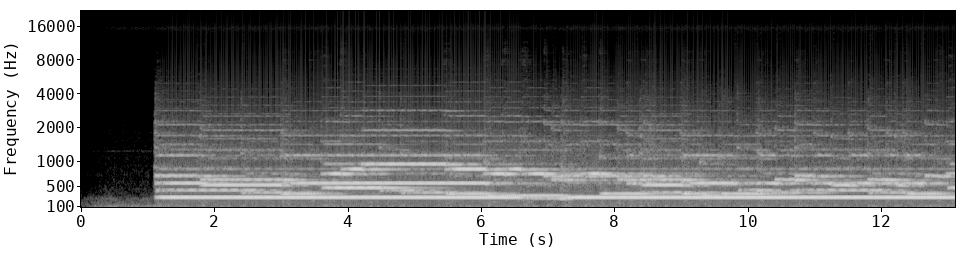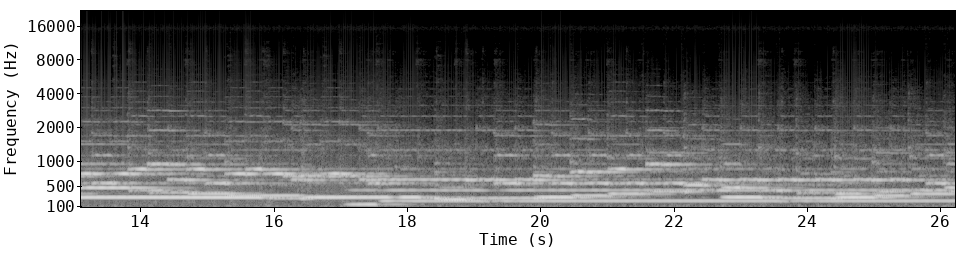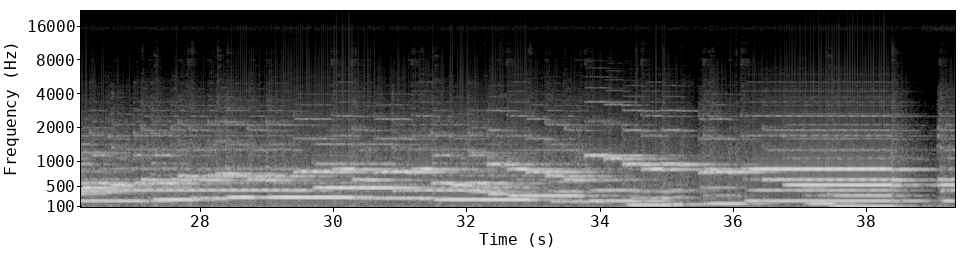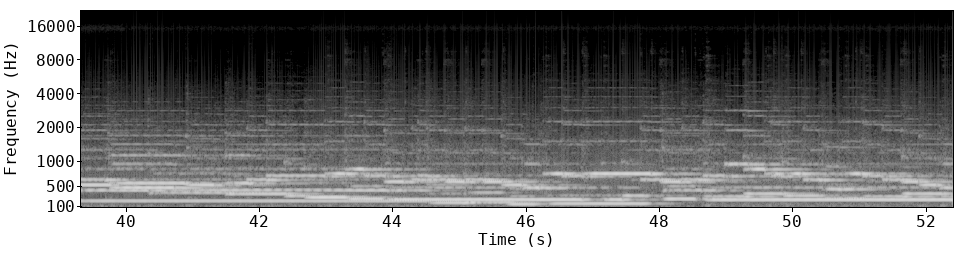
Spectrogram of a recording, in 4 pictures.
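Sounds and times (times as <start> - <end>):
pastorale played on an organ with tremulant: 1.1 - 52.3.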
